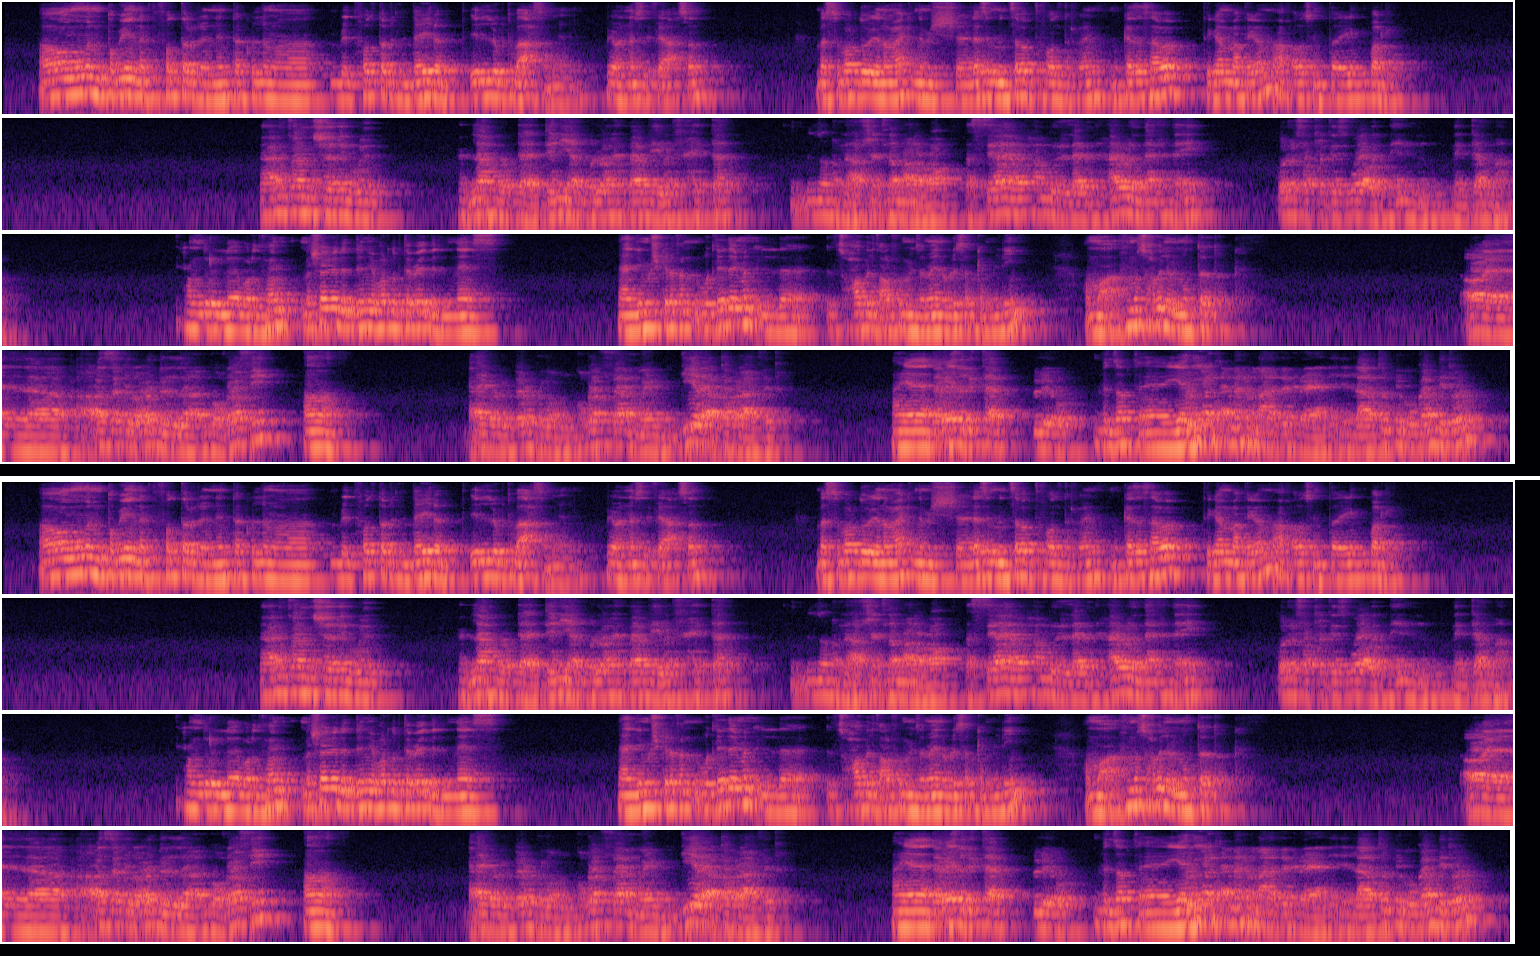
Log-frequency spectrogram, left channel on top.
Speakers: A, in the centre; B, on the right.
A: هو عموما طبيعي انك تفلتر لان انت كل ما بتفلتر الدايره بتقل وبتبقى احسن يعني بيبقى الناس اللي فيها احسن بس برضو انا معاك ان مش لازم من سبب تفلتر فاهم من كذا سبب تجمع تجمع خلاص انت ايه بره
B: عارف بقى المشاغل واللهو بتاع الدنيا كل واحد بقى بيروح في حتة
A: بالظبط
B: ما بنعرفش نتلم على بعض بس يعني هو الحمد لله بنحاول ان احنا ايه كل فترة كده اسبوع او اتنين نتجمع
A: الحمد لله برضو فاهم مشاغل الدنيا برضو بتبعد الناس يعني دي مشكلة فعلا وتلاقي دايما ال- الصحاب اللي تعرفهم من زمان ولسه مكملين هم هم الصحاب اللي من منطقتك
B: اه يعني ال- قصدك القرب الجغرافي
A: اه
B: ايوه القرب الجغرافي فعلا مهم دي يعتبر على فكره
A: هي
B: ده
A: هي
B: بيخليك
A: دي
B: تقابل كل يوم
A: بالظبط هي
B: دول
A: دي
B: ببدأ منهم على فكره يعني اللي على طول بيبقوا جنبي دول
